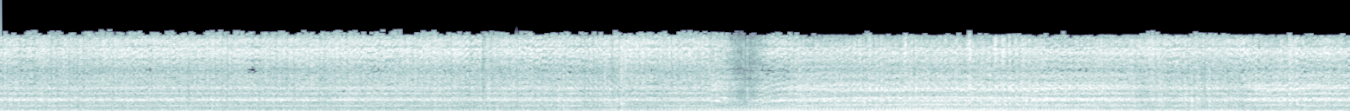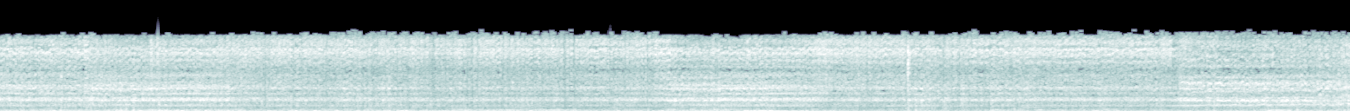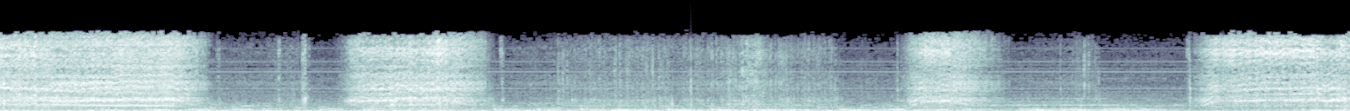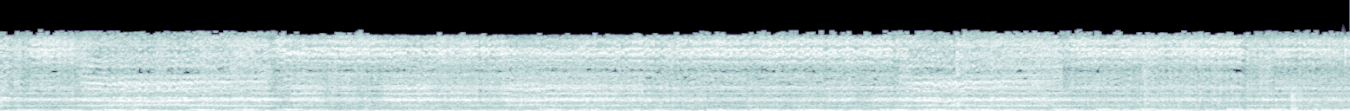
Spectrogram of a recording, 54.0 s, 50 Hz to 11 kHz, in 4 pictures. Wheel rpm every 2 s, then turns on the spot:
160, 160, 160, 130, 150, 160, 160, 160, 160, 160, 160, 160, 160, 160, 80, 80, 10, 10, 30, 70, 160, 160, 160, 160, 160, 160, 160.
32-34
